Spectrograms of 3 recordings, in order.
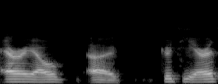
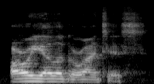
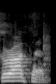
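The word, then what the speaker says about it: Arella Guirantes: We got Ariel Gutierrez, I think that's how you pronounce her name. We also got Teresa Poisson, who I think she's gonna. Ariella Garantes. Yes. Garantes.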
